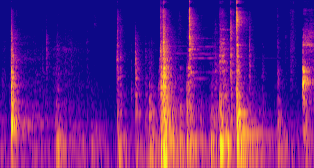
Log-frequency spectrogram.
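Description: Wooden cupboard doors being shut and opened, a series of knocks and clacks, the loudest about three seconds in.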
